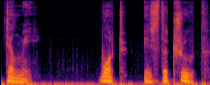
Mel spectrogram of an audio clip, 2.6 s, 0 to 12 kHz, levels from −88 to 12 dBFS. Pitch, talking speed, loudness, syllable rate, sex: 100 Hz, 135 wpm, -18 LUFS, 3.8 syllables/s, male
